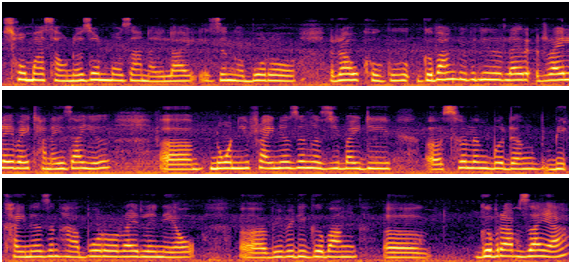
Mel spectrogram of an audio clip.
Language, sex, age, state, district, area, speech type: Bodo, female, 18-30, Assam, Udalguri, urban, spontaneous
